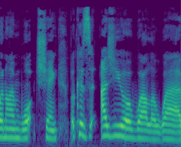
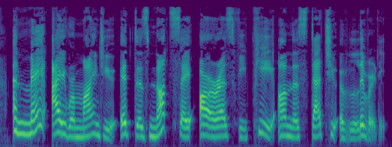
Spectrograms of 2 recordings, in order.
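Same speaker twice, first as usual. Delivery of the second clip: attempted, put-on stateside American accent; 4 semitones higher, 3 dB louder than usual. Asked by the others to do an American accent, the speaker says the phrase: American accent. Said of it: "Carly doing an American accent".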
